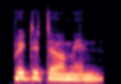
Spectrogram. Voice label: "Predetermine", Indian; Dictionary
